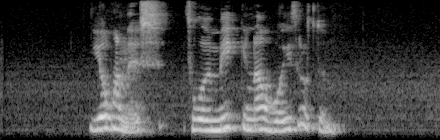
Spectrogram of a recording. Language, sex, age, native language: Icelandic, female, 70-79, Icelandic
